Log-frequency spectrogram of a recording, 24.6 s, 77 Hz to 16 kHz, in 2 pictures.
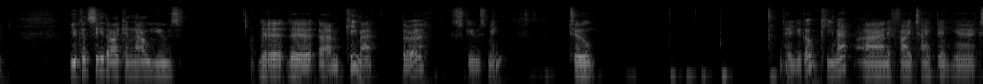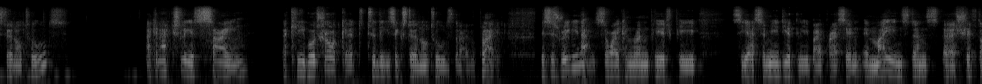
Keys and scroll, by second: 5.2 ctrl+shift+super+a.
